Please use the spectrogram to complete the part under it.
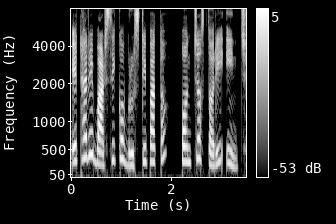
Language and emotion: Odia, neutral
